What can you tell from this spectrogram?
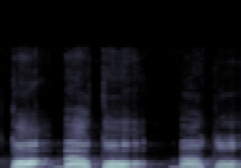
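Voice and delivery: बतो with a thick, rounded t; heavy ta. Shown as a demonstration. Teacher isolates the letter, heavy ta. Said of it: "ता को मोटा पढ़ेंगे".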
